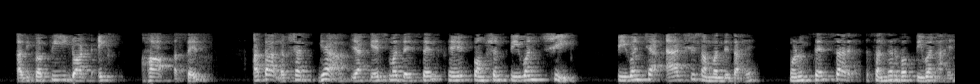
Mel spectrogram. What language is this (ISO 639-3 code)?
mar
